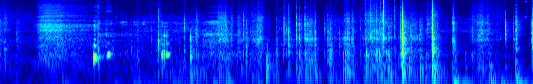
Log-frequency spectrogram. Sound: giggling

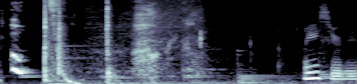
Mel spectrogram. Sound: hitting button; exasperated sigh

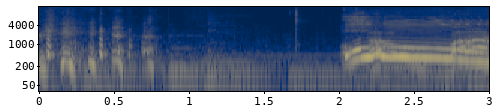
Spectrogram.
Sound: both laugh

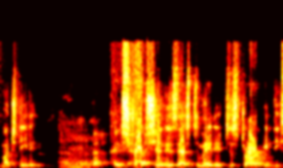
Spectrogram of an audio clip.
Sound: laughter

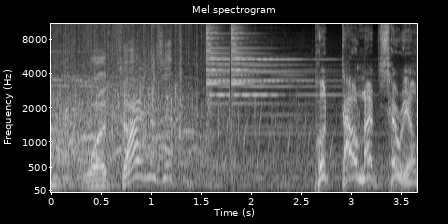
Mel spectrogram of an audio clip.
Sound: bell ringing

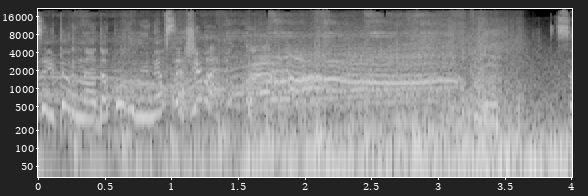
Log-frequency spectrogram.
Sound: screams, grunts

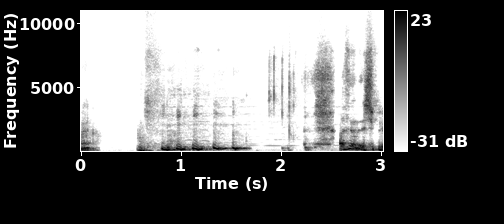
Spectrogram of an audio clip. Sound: giggling

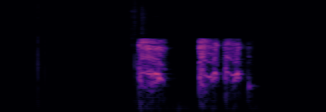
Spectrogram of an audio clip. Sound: cough

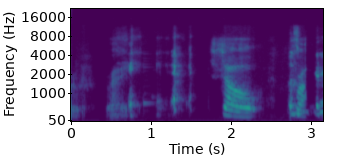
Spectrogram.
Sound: laughs

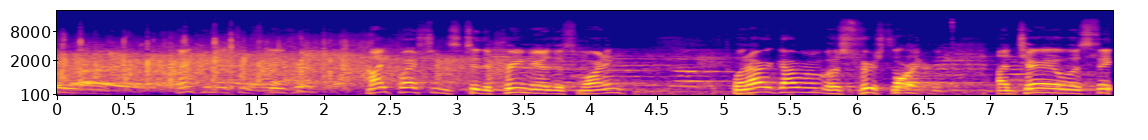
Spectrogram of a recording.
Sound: applause and cheering

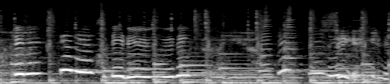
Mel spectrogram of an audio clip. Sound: Red hums

